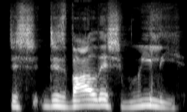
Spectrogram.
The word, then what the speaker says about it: Dvalishvili: It's the wheelie part at the very end. It's not Vili. It's wheelie, like a W.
